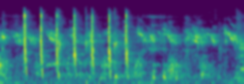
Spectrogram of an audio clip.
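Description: Chickens cluck in a quick, irregular series of short calls, fairly faint, with a few softer clucks trailing off at the end.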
